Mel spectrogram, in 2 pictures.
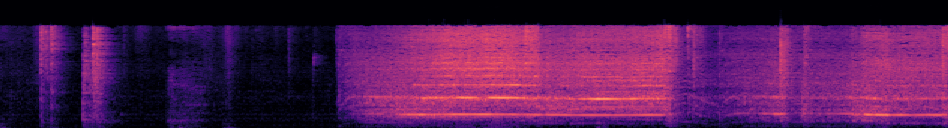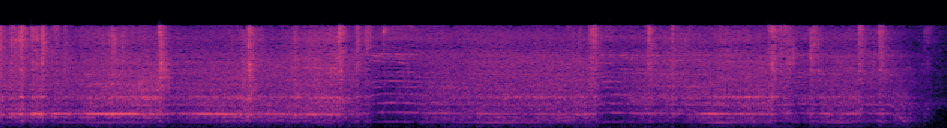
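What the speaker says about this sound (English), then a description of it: "I'm going to do a little bit more blending" An immersion blender whirs through a creamy carrot and tomato soup in a pot, starting after a few quiet clicks and knocks, a loud steady motor drone that then wavers and scrapes as the blade moves through the soup.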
